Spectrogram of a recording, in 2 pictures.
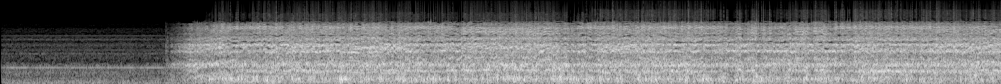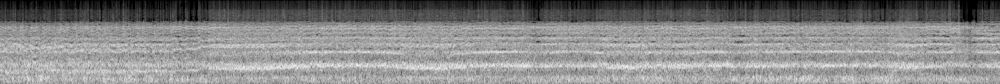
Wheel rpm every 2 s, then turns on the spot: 10, 140, 160, 160, 160, 160, 210, 230, 220, 230.
none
